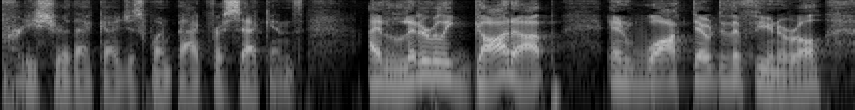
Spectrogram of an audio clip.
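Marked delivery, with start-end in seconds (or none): 0.0-1.9 hushed, close-up whisper in the ear. Recounting what someone whispered into your ear during communion, imitating someone whispering. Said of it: "whispers into my ear".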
